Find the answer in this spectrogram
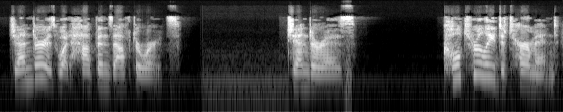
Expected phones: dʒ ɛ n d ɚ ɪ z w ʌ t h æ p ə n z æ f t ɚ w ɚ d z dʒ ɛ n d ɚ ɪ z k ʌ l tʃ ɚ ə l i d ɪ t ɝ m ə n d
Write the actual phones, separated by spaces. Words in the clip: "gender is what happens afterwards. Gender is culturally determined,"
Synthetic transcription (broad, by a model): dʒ ɛ n d ɚ ɪ z w ʌ t h æ p ə n z æ f t ɚ w ɚ d z dʒ ɛ n d ɚ ɪ z k ʌ l tʃ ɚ l i d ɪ t ɝ m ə n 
